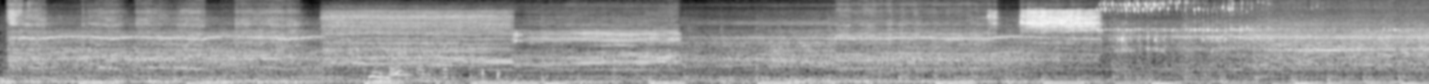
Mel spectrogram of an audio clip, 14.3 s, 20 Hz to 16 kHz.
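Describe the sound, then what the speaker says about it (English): A power drill whines and grinds in uneven bursts, enlarging holes in metal to 7/16 inch, with mechanical rattling and background workshop noise throughout. "I'm gonna get these drilled out to 7/16."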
